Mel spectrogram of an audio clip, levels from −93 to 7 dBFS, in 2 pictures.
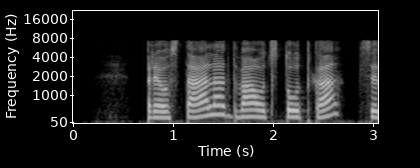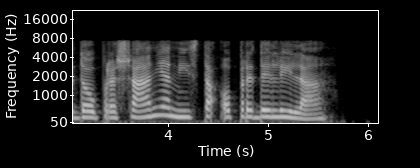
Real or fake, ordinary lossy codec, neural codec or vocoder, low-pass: fake; MP3, 96 kbps; codec, 16 kHz, 4.8 kbps, FACodec; 7.2 kHz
